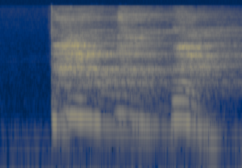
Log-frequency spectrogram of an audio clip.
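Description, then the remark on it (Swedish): A long, deep breath drawn in all the way down into the belly, loud, starting abruptly after brief silence, with a slight voiced tone and a second surge of air near the end. “Och bara så här, vi kan bara andas in och andas hela vägen ner i magen.”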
